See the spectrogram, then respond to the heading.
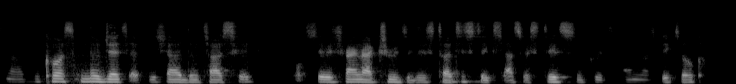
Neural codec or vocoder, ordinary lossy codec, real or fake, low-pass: codec, 16 kHz, 0.5 kbps, X-Codec, HuBERT features, trained on balanced general audio; none; fake; none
